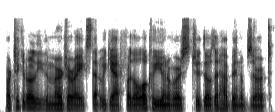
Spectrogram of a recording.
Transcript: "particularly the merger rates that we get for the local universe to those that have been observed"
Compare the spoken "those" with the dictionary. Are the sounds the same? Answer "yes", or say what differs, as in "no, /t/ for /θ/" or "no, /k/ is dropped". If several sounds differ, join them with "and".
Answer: yes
